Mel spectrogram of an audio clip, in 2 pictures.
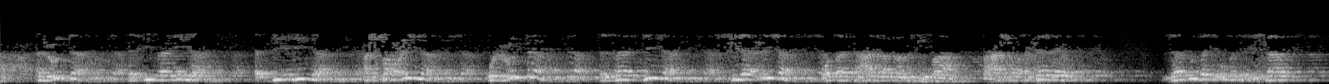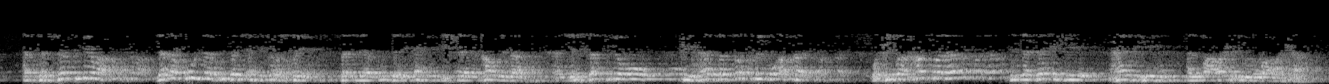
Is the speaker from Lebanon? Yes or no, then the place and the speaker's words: no; Algeria; اللهم اجعل بلدنا الجزائر بلداً آمناً مطمئناً وسائر بلاد المسلمين.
